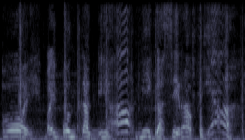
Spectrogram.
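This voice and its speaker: A woman's voice: high voice, sing-song, takes it slowly, over music, exaggerated voice. A woman playing a chatty, nosy village friend in a radio drama, exclamatory and gossipy. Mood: teasing, curious.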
